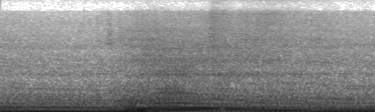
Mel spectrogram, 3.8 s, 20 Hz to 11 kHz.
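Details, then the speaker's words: 2005 Honda Odyssey with multiple codes (EGR, variable cylinder management stuck on, evap, misfires); deep rumble climbs lazily on a blip and sags back without snap. Owner links it to VCM sticking on, cause unconfirmed: sluggish revving. "rpm went up no response I've got no throttle response very slow"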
